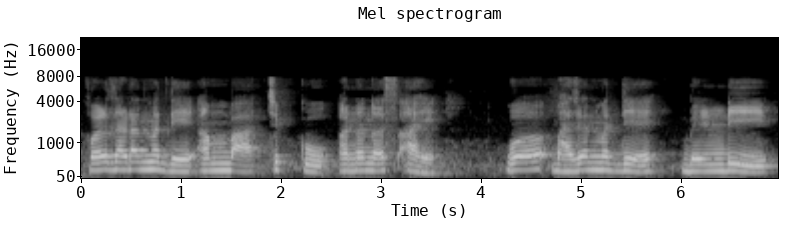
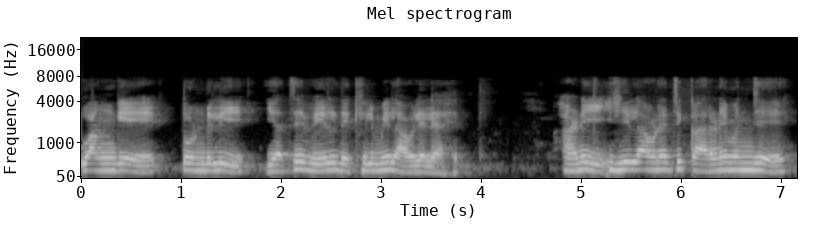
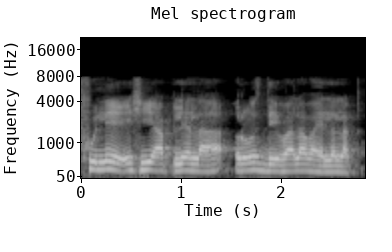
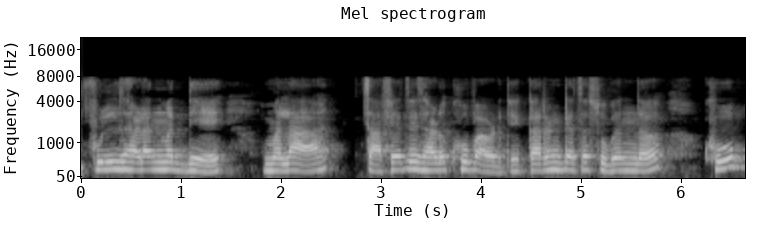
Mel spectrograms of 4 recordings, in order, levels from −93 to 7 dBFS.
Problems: none marked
